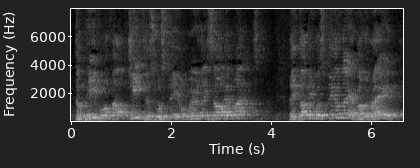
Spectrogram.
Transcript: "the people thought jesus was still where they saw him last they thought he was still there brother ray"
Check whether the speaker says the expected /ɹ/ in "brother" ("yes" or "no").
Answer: no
